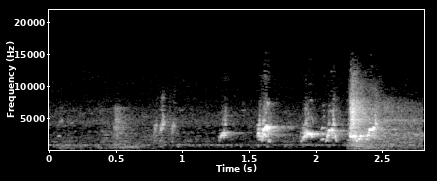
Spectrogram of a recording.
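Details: Morocco summer morning song of the common bulbul, Pycnonotus barbatus: soft scattered notes, then a rapid run of loud, bubbly chirps ending in a burst of sharp, bright notes, over a low background rumble.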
